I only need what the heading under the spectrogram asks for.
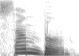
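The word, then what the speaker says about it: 三本: and five and pencils all on the left hand side are Pawn EX except for three which is Sun bone remember three is always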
